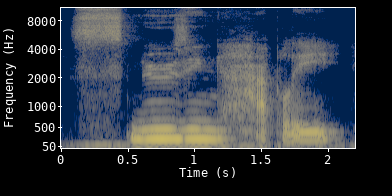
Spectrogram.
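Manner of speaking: ordinary delivery, nothing marked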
